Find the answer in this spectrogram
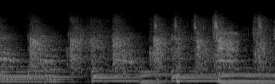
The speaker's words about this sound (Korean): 박수 3번 시작. 박수 5번 시작. 박수 6번 시작. 박수 박수 11번 시작.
